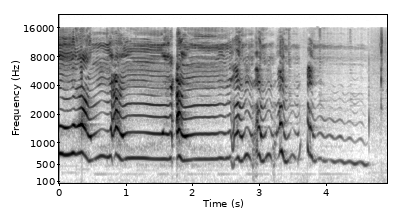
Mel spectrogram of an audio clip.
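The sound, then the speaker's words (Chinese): A wolf howls in pain after falling into a pot of scalding water, a loud run of high, wavering cries that rise, dip and wobble for about five seconds before trailing off, with no talking. “大野狼掉进那一锅滚烫的水，这下子是痛的不得了，只好赶快夹着尾巴匆匆的逃走了。”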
